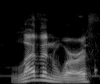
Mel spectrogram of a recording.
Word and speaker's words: Lenworth: table introduce everybody else let's start with lenworth is that how I should pronounce it yes yes it is Le go ahead and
